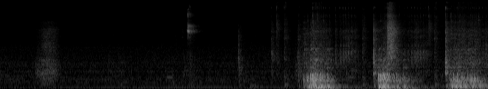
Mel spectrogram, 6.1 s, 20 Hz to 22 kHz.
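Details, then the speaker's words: 1972 Suzuki TS185, fuel valve on, key on, choke applied: three heavy kicks a second apart, whooshing turnover, never catches; compression very low even with head gasket ring in, owner suspects worn rings. "so it's probably most likely the Rings are shot shot and um just doesn't have enough compression to start it"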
